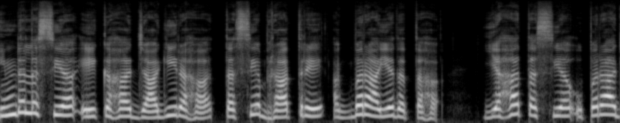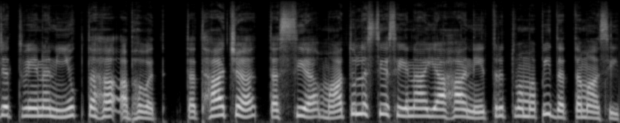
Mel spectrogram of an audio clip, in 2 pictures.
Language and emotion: Sanskrit, neutral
